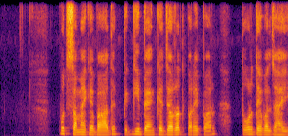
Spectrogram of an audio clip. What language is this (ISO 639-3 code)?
mag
